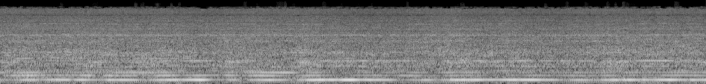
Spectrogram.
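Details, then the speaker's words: Hoover vacuum cleaner after repair, switched back on: steady, even motor hum with constant airy rush, no rattle or wobble; very loud, likened to a Hoover Pure Power; vacuum motor runs smoothly. "this thing was really loud it almost sounds like the hoover pure power right"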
